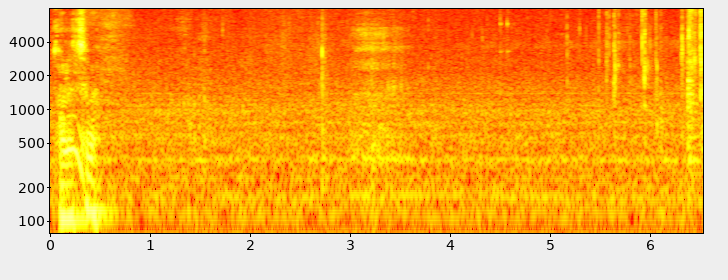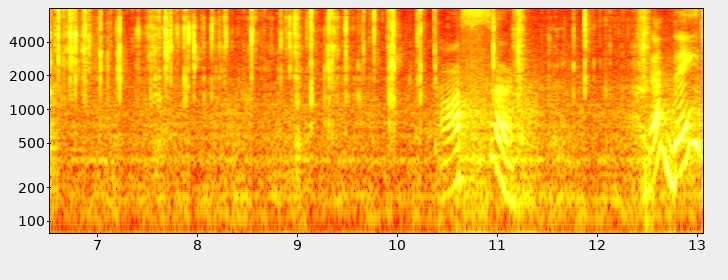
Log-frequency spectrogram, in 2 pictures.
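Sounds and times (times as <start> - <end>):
low steady hum: 0.0 - 13.0
crunching shell-on seafood: 5.2 - 12.6.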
